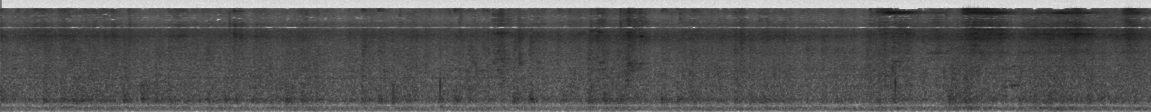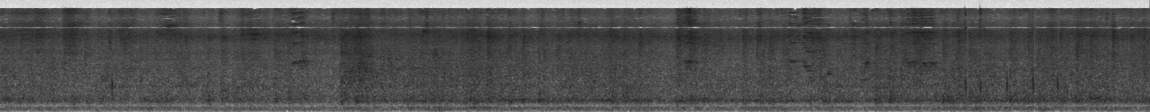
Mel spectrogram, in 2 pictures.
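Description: Interior sound of a diesel railcar running on a rough rural line: a steady engine and running drone, with the wheels clicking over rail joints. A brief high wheel squeal comes about twelve seconds in.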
